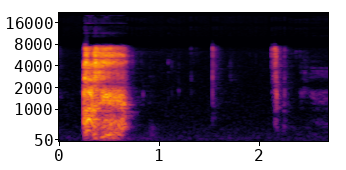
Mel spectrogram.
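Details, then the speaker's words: One forceful, harsh throat-clearing cough then faint breaths, from an adult with permanent trapped mucus who discusses vocal cord dysfunction; throat clearing to shift mucus. "That is mucus. I live with mucus. Sorry to do that. I live with mucus permanently."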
